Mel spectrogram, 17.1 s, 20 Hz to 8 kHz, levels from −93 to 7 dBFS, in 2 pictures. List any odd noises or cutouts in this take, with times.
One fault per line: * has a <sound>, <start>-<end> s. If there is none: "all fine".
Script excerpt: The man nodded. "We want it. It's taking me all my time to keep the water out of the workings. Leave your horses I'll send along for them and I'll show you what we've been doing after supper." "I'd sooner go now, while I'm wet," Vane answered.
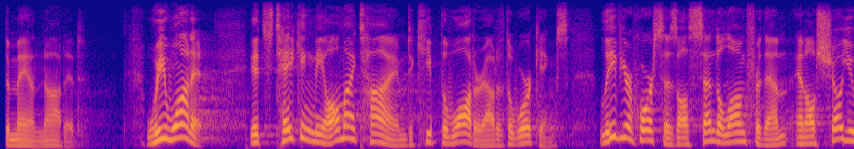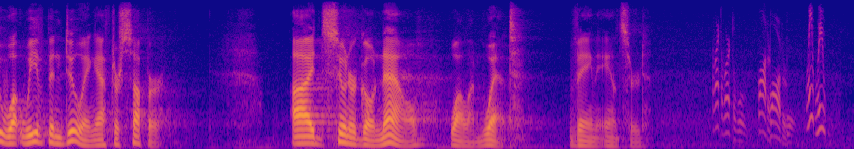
* has a chirp, 15.7-16.9 s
